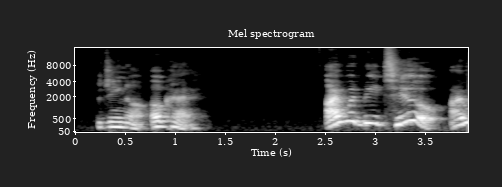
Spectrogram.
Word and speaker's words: Bongino: Oh, Dan Bogino? Is that not right? Right? Is that not? It's Bongino? How do you get Bongino out of that? Bongino.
